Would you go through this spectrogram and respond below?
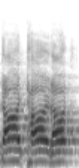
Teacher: जीभ तालू से आगे लग रही होगी और दांतों से ठीक पीछे होगी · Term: मूर्धन्य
